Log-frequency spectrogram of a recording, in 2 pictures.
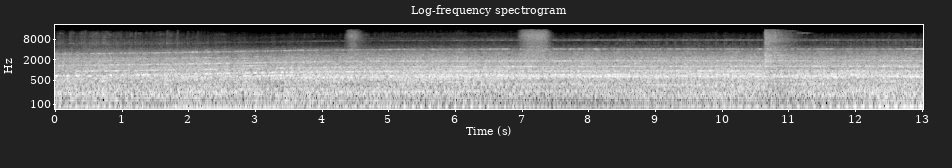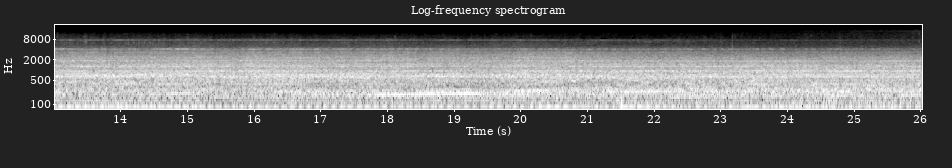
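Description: Class 66 diesel freight locomotive passing slowly at close range, hauling a train of steel-coil wagons. Its engine note climbs over the first few seconds and then holds steady over a rumble of wheels on rail, with three brief hisses in the first half.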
